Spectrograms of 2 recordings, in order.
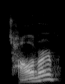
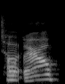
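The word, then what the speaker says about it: Taliaferro: command of a guy William to Tolliver not T faroh I know I was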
